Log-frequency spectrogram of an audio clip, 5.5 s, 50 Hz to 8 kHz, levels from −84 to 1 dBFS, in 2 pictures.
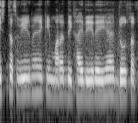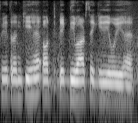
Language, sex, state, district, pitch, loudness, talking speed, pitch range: Hindi, male, Uttar Pradesh, Lalitpur, 150 Hz, -14 LUFS, 215 wpm, 145-160 Hz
